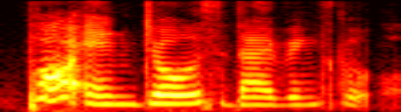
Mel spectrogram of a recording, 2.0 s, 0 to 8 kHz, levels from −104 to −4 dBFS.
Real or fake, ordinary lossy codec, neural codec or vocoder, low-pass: fake; none; codec, 16 kHz, 4 kbps, FreqCodec, smaller model; none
